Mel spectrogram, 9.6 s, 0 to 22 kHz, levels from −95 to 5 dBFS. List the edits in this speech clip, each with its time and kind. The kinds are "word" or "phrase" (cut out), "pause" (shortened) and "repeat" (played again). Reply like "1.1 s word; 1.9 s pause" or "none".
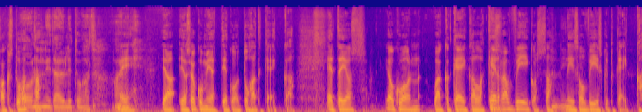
3.5 s word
